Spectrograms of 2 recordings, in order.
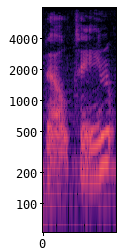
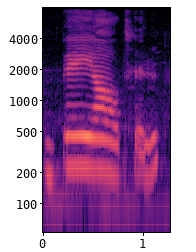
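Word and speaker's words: Beltane: make room for spring belan pronounced belan or Balon uh also known as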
